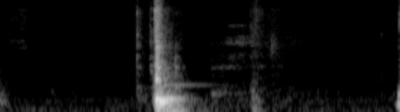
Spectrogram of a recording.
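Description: A single short knock, a little under a second in.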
